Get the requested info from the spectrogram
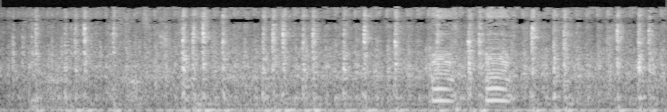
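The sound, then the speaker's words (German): A Horch car engine idles with a steady, deep low rumble throughout, broken only by two brief higher tonal chirps near the end. “Eine Münze auf den laufenden Motor gestellt, darf nicht umfallen.”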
